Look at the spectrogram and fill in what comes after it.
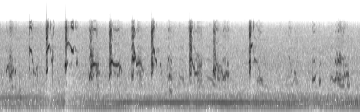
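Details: Two rescue pups up for adoption, Chihuahua and Shepherd hound, named Olive and Max: sharp high yelps and whines repeated about two or three times a second, uneven in rhythm, with a constant low hum behind.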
